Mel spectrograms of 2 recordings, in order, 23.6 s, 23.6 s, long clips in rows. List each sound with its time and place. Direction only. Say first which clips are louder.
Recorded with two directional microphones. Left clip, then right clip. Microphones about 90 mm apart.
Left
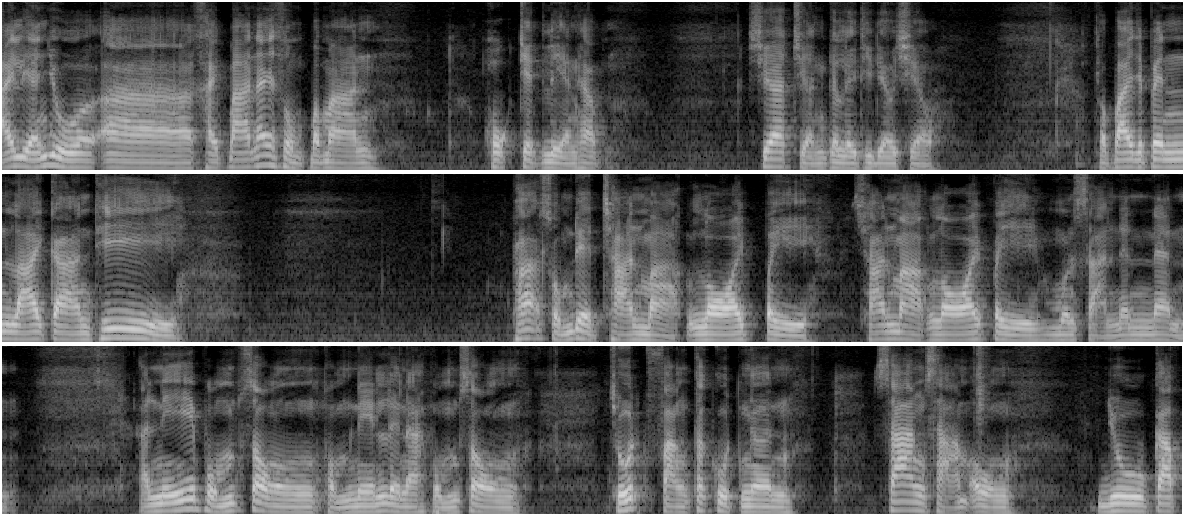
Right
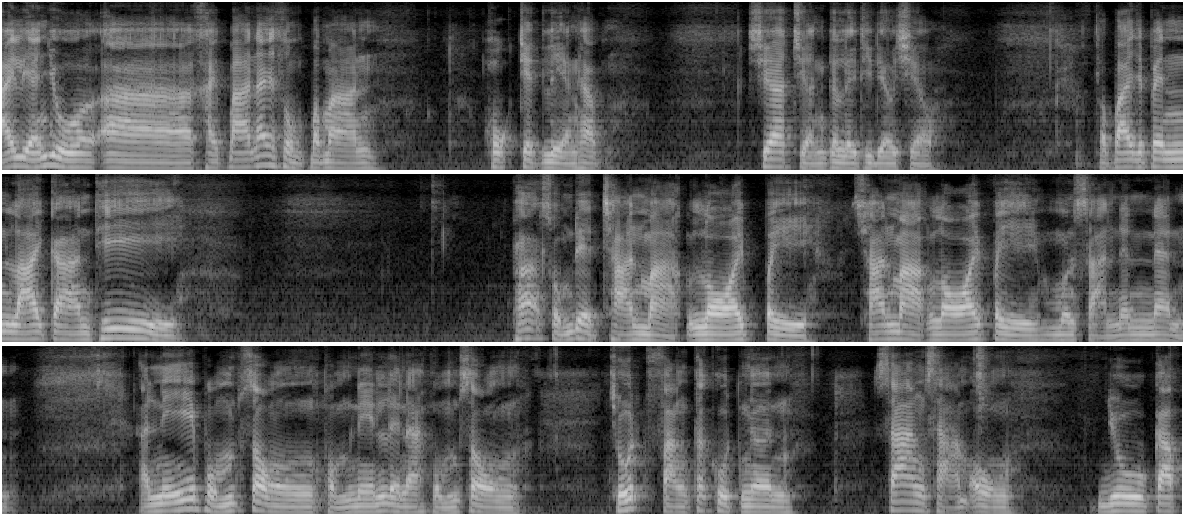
0.0 s speech: left 1 dB; 40° left (ahead or behind)
6.7 s a sound: right 2 dB; 60° left (ahead or behind); by 7.8 s 90° left
7.8 s speech: left 2 dB; 40° left (ahead or behind); by 8.9 s 80° left
11.3 s speech: left 3 dB; 90° left
12.1 s speech: left 2 dB; 25° left (ahead or behind)
13.0 s speech: left 1 dB; 30° left (ahead or behind); by 23.6 s 90° left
